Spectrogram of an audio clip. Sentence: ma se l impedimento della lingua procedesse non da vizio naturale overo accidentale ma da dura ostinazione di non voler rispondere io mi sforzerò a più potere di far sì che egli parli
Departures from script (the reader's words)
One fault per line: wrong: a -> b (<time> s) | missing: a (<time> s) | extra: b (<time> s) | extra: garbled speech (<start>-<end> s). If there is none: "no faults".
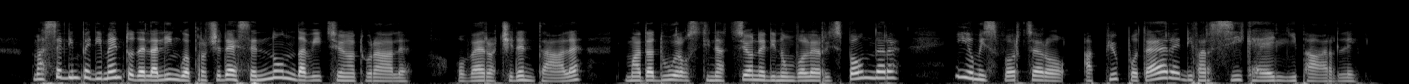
no faults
